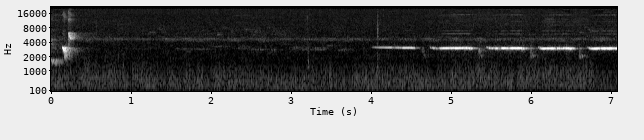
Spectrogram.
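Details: Common nightingale song in spring. A brief sharp note opens, followed after a pause by a run of loud, long, level whistled notes on one high pitch, repeated about once a second against a faint constant hiss.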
